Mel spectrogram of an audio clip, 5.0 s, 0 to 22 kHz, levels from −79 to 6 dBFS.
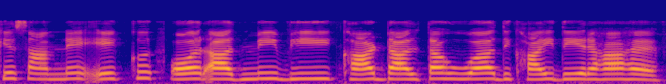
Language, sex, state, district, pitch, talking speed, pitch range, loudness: Hindi, female, Uttar Pradesh, Jalaun, 255 Hz, 155 wpm, 250-270 Hz, -16 LUFS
